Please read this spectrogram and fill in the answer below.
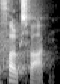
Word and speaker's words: Volkswagen: kommt das weh was wie wird im deutschen normalerweise wie ein f ausgesprochen das ist also kein weh sondern ist ein von der aussprache her der vogel die vase der vater der volkswagen habe ich gerade die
